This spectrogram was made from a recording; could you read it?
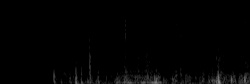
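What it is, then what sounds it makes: Cardboard box tapped and scratched. Fingertips and short nails tap and scratch the front face of a hollow, rectangular dark teal cardboard box (CK Free perfume packaging) resting on a wooden table. After a half-second of silence come quiet, dull, low thumps with very short ring, mixed with soft scratchy rustles. A firmer tap lands near the end.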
